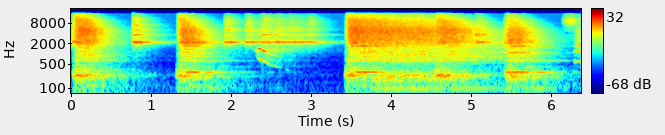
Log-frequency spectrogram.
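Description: Cantonese opera percussion: gongs and cymbals struck in a short pattern, each stroke ringing on, with the longest crash lasting about two seconds from about three and a half seconds in.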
